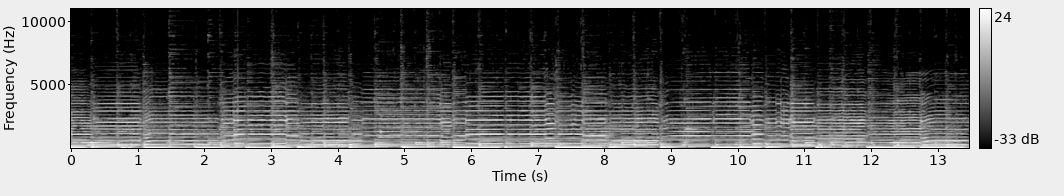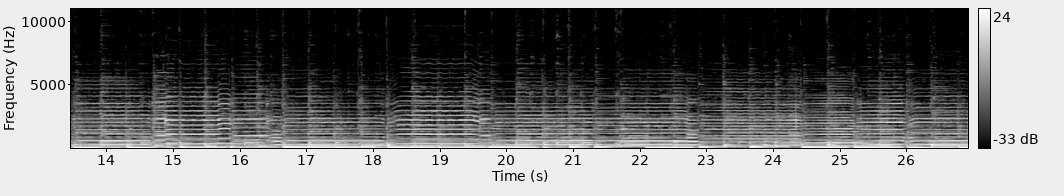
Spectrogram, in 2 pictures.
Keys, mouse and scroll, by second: 3.7 ctrl+s, 11.8 x, 12.3 ctrl+click, 17.9 right click, 19.1 ctrl+click, 22.0 ctrl+click, 22.5 ctrl+click, 22.9 ctrl+click, 26.1 ctrl+z.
